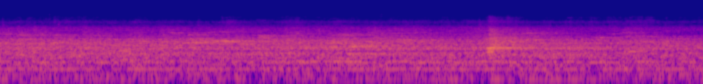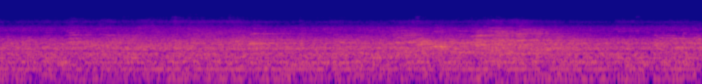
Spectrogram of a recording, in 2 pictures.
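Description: Spectators chatter quietly in a large echoing hall.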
